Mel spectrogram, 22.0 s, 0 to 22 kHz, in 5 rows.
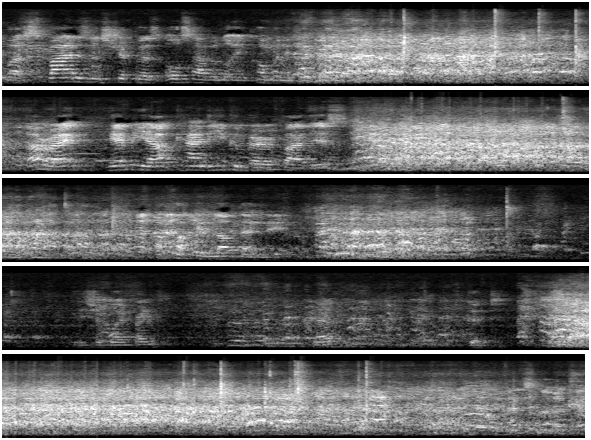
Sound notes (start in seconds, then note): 2.1 audience laugh; 9.6 audience laugh; 18.9 audience laugh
